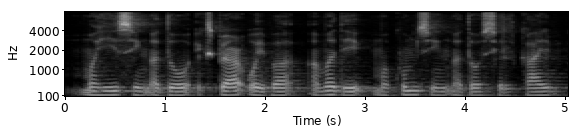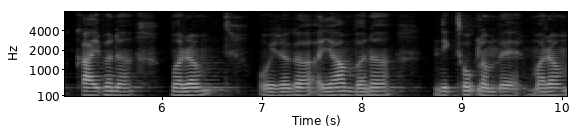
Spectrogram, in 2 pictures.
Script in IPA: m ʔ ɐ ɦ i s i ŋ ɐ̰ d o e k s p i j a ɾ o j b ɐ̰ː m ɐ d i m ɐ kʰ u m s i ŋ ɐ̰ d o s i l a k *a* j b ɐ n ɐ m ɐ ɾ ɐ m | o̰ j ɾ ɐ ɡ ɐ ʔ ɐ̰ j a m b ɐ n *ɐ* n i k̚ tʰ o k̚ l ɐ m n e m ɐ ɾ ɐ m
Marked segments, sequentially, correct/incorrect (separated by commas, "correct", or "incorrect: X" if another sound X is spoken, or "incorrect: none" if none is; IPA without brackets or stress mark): correct, correct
